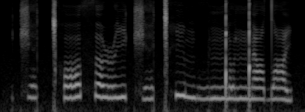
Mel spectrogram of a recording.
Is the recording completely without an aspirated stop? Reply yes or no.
no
